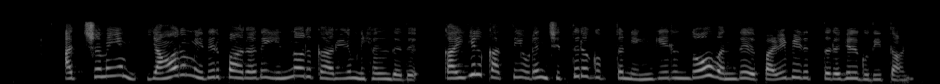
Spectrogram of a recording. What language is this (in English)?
Tamil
